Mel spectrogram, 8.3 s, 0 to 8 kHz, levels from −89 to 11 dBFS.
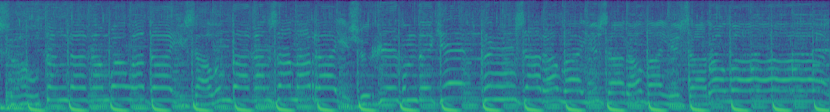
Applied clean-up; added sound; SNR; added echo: none; Water tap, faucet; 16 dB; none.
